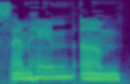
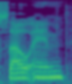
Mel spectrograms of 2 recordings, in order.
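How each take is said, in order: First: It is said with an English-style pronunciation. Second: It is said with a Gaelic-style pronunciation. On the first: "anglicized pronounced" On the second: "properly pronounced"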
